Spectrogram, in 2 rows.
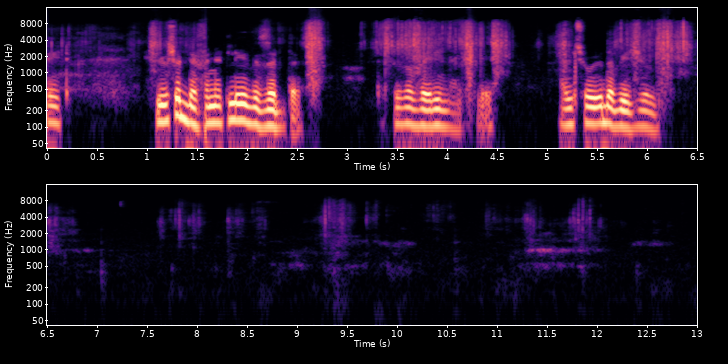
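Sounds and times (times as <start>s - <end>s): faint high-pitched chirps: 7.7s - 12.8s.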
